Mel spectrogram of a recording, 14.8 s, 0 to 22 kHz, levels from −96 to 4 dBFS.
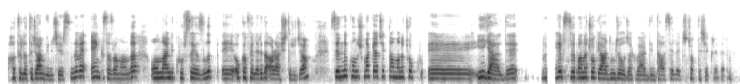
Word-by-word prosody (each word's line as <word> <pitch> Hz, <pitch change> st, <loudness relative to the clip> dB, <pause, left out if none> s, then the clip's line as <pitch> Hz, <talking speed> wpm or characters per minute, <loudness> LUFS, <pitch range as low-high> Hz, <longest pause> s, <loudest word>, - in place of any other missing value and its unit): hatırlatacağım 200 Hz, -1 st, 0 dB
gün 170 Hz, -1 st, -5 dB
içerisinde 170 Hz, +8 st, -5 dB
ve 270 Hz, 0 st, +2 dB
en 245 Hz, +2 st, +1 dB
kısa 220 Hz, -3 st, -6 dB
zamanda 195 Hz, +7 st, -1 dB, 0.2 s
online 220 Hz, +1 st, +5 dB
bir 215 Hz, -, -6 dB
kursa 205 Hz, -1 st, -3 dB
yazılıp, 205 Hz, +5 st, +1 dB, 0.2 s
eee, 190 Hz, 0 st, -2 dB
o -, -, +3 dB
kafeleri 210 Hz, -3 st, 0 dB
de 225 Hz, -, +5 dB
araştıracağım. 185 Hz, -, -2 dB, 0.4 s
Seninle 260 Hz, +2 st, +6 dB
konuşmak 270 Hz, 0 st, -1 dB
gerçekten 260 Hz, -1 st, -1 dB
bana 240 Hz, +1 st, +1 dB
çok, 255 Hz, 0 st, 0 dB, 0.3 s
eee, 195 Hz, -1 st, -1 dB
iyi 240 Hz, +1 st, +4 dB
geldi. 185 Hz, -2 st, +3 dB, 0.5 s
Ba -, -, -7 dB, 0.2 s
hepsi 240 Hz, 0 st, +1 dB
bana 225 Hz, 0 st, +3 dB
çok 230 Hz, -1 st, 0 dB
yardımcı 195 Hz, 0 st, +1 dB
olacak, 170 Hz, -2 st, -7 dB
verdiğin 165 Hz, -1 st, -8 dB
tavsiyeler 175 Hz, +2 st, -9 dB
için -, -, -14 dB
çok 200 Hz, -2 st, -10 dB
teşekkür 175 Hz, -, -16 dB
ederim. -, -, -19 dB
205 Hz, 145 wpm, -28 LUFS, 190-235 Hz, 0.5 s, Seninle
